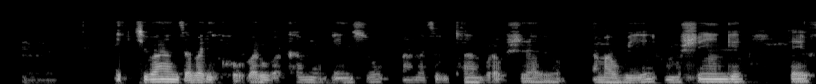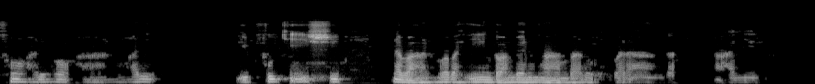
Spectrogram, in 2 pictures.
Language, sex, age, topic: Rundi, male, 25-35, education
